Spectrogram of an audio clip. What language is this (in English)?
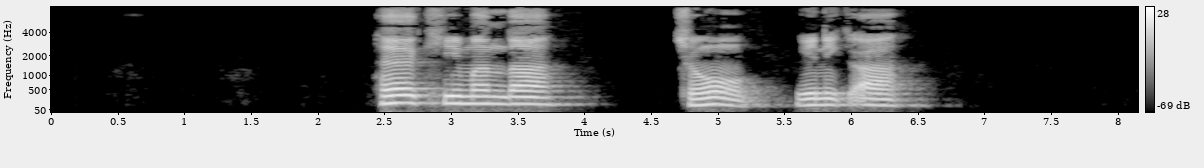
Huautla Mazatec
